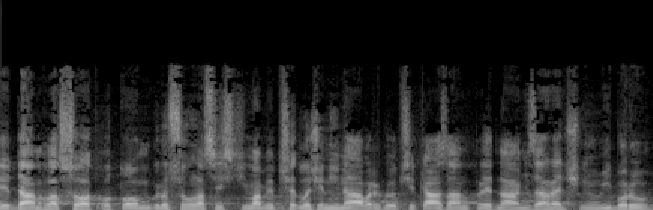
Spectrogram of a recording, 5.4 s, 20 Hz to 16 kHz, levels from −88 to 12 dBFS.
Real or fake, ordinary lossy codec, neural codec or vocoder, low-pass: fake; MP3, 48 kbps; codec, 32 kHz, 1.9 kbps, SNAC; 14.4 kHz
